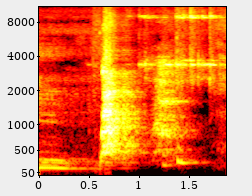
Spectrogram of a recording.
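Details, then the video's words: A pet dog barks at no one while a Bengali-speaking woman scolds it. A single loud, abrupt bark is preceded by low music, followed by a quieter trailing sound. "ফফরা ঠেকির আওয়াজ বেশী 😁🤣😁🐕🐕🐕এমনি এমনি চিল্লার🐕"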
